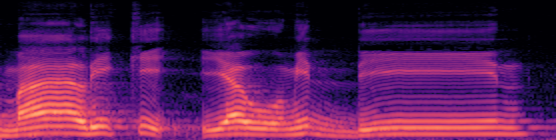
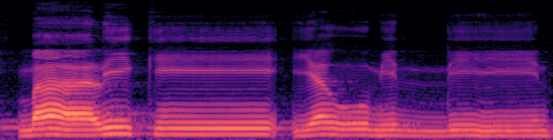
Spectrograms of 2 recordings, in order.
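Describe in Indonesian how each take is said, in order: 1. Vokal akhir pada Maliki itu pendek. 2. Vokal akhir pada Maliki dipanjangkan.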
